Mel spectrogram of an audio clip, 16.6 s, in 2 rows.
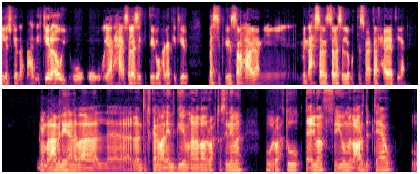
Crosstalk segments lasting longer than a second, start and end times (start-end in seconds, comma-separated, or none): none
